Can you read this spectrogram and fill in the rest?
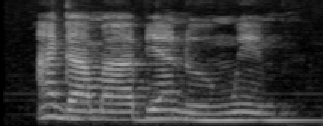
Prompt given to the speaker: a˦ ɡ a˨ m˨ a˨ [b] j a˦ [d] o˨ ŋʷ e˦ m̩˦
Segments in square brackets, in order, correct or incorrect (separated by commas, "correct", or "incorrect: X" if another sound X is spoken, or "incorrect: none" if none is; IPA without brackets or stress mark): correct, incorrect: n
